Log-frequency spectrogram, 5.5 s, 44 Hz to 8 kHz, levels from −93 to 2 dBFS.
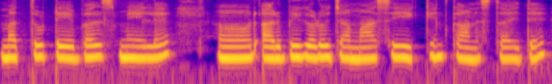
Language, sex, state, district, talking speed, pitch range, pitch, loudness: Kannada, female, Karnataka, Bidar, 100 wpm, 225-245 Hz, 230 Hz, -13 LUFS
